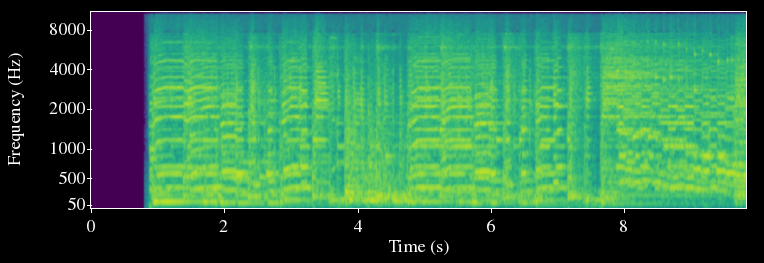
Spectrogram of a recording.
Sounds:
Music, Bell

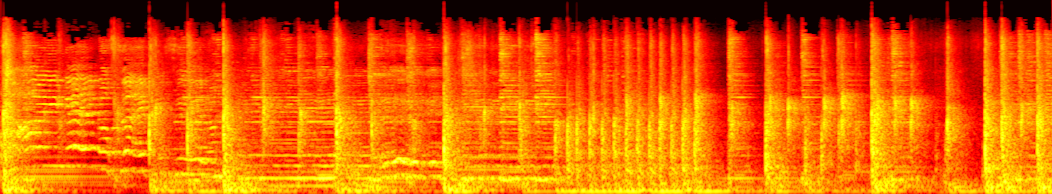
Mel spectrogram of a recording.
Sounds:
Music of Latin America, Singing, Music, Tap, Flamenco

